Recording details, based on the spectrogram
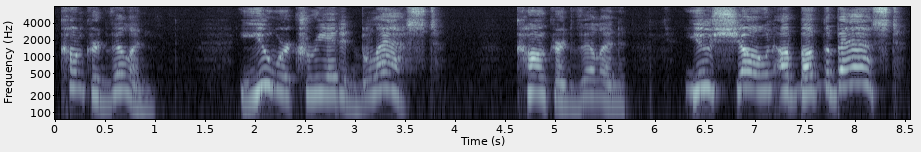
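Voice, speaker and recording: Poetry reader, solemn and theatrical, very measured pace, mid pitch, for dramatic religious verse. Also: very animated, fairly bright tone. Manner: solemn, theatrical, drawn-out phrasing.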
